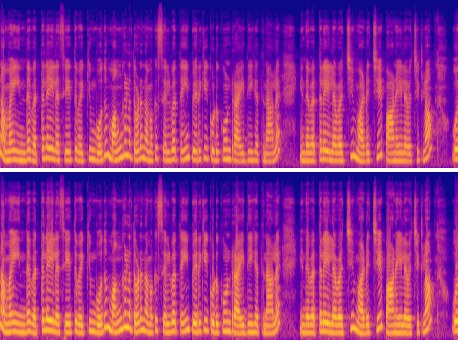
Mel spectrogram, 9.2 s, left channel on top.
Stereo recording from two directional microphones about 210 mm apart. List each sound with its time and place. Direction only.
0.2 s speech: 15° right (ahead or behind)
